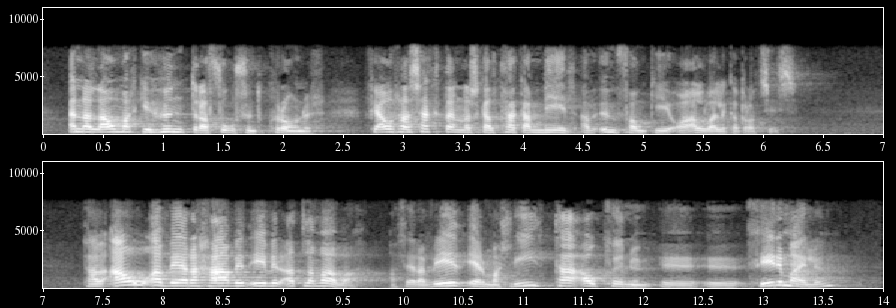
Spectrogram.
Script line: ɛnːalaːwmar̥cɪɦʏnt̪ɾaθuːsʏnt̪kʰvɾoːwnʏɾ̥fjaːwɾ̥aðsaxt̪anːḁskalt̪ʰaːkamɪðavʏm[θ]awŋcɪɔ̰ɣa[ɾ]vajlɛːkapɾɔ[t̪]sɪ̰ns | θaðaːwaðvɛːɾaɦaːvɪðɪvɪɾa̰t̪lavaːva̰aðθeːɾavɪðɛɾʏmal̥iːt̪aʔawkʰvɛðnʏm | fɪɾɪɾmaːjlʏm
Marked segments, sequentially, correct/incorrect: incorrect, incorrect, correct

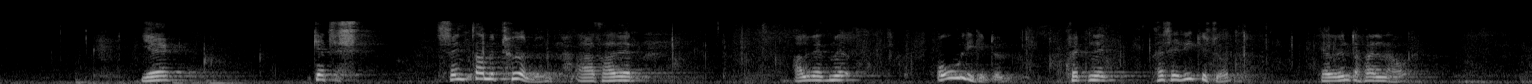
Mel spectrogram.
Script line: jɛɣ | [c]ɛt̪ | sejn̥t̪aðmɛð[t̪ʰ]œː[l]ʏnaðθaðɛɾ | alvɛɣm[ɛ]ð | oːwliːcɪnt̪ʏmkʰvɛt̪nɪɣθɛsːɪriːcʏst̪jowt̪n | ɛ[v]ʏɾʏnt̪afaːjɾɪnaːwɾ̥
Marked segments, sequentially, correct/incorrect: correct, correct, correct, correct, correct

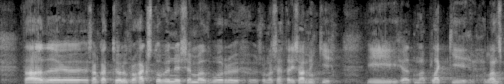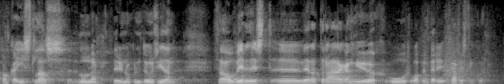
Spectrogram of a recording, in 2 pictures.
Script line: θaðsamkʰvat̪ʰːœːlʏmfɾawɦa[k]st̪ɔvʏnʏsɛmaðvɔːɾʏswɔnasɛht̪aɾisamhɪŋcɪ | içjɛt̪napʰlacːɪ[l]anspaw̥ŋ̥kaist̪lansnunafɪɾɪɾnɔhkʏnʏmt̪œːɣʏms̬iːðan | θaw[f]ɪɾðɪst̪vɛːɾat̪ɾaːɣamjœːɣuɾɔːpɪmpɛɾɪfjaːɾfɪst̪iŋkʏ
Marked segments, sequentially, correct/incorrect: correct, correct, incorrect

